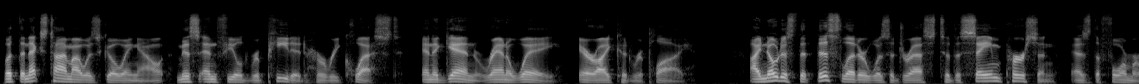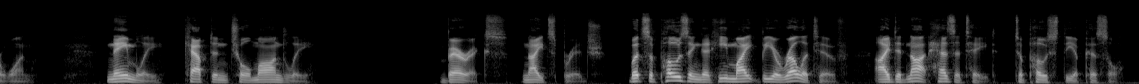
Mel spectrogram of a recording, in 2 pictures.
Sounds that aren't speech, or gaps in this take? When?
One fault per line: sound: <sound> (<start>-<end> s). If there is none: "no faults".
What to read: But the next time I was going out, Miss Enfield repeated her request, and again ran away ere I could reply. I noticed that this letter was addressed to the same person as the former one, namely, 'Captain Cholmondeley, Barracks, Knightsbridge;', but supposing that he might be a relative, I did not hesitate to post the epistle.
no faults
